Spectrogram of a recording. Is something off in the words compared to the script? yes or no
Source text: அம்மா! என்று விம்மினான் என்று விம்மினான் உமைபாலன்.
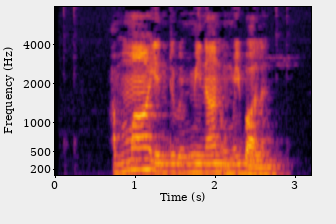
yes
